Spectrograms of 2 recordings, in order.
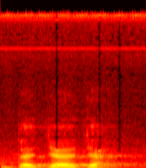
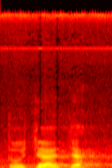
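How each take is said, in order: First: The first vowel is an a sound. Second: The first vowel is a u sound. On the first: The speaker calls it right. "yang paling fasih dibaca fathah" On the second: The speaker calls it wrong. "Tidak boleh dibaca dhammah"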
